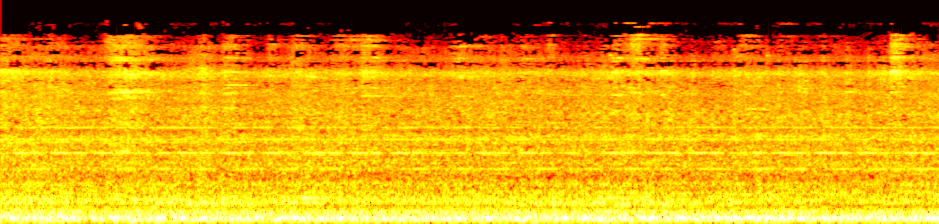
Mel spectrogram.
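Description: Union Pacific freight train of boxcars rolling past at a grade crossing: a steady heavy rumble of wheels on rail, with a thin steady high tone over it.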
